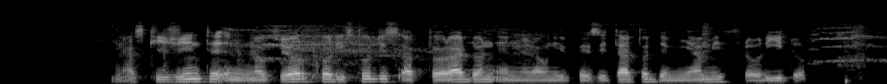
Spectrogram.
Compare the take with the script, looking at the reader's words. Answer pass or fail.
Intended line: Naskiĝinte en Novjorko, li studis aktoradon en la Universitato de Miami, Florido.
pass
